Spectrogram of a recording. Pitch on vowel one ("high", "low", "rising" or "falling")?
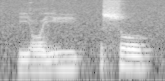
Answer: low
